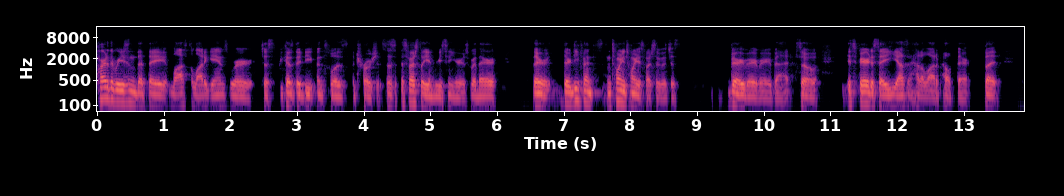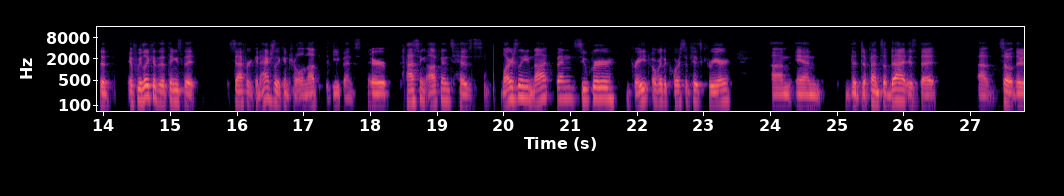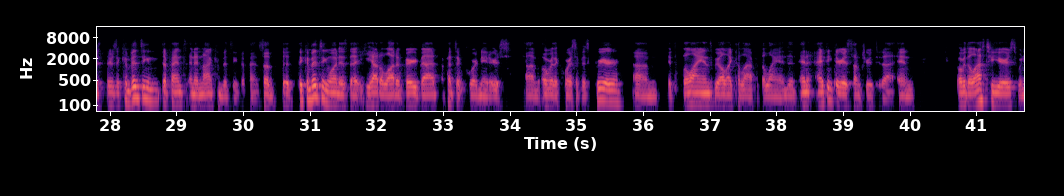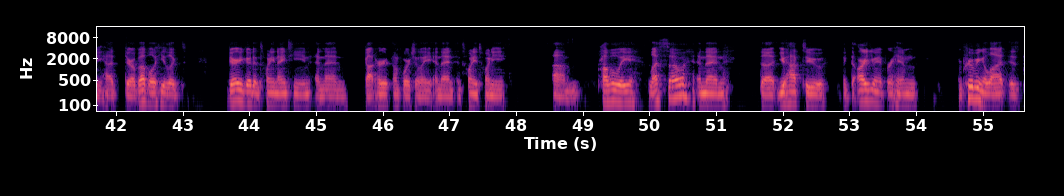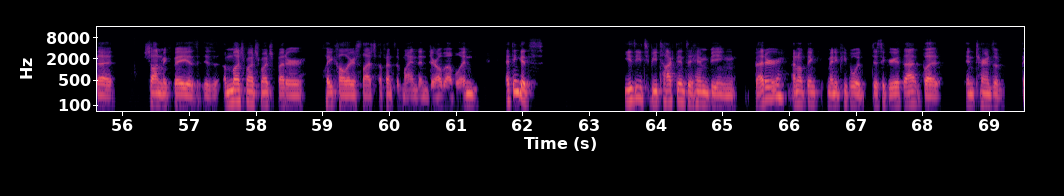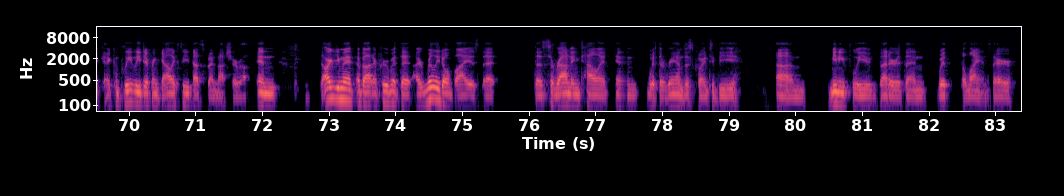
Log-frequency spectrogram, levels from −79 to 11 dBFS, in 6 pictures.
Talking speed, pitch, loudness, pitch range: 200 wpm, 105 Hz, -25 LUFS, 95-125 Hz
